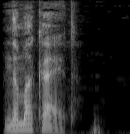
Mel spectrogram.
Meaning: third-person singular present indicative imperfective of намока́ть (namokátʹ)
- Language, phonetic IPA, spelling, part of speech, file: Russian, [nəmɐˈka(j)ɪt], намокает, verb, Ru-намокает.ogg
